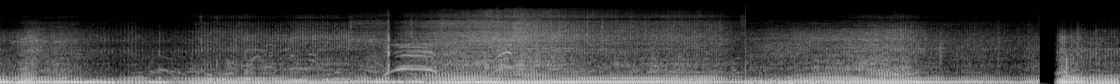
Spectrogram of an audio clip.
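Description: A lineup of Royal Enfield Himalayan motorcycles idling and revving at an outdoor riding event, a dense, loud engine rumble with crowd noise, clatter and a crowd voice over it.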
